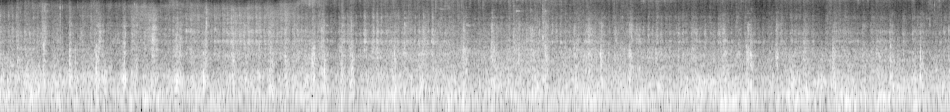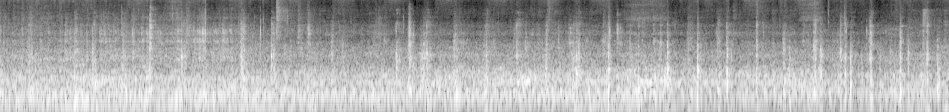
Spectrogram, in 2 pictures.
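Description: Narrow-gauge railway carriage running along the track: a steady rumble and rattle of wheels on rail, with frequent irregular clicks from the wheels passing over rail joints.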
